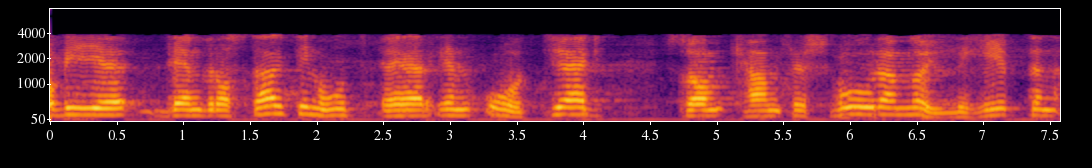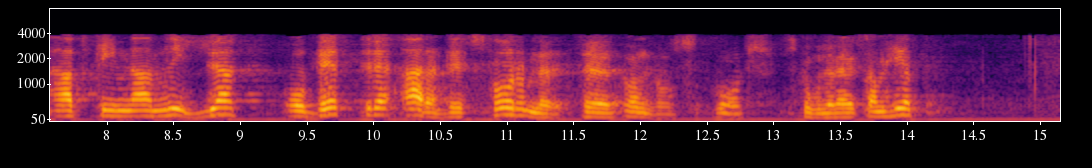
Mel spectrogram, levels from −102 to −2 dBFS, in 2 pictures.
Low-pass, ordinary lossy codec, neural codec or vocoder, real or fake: 7.2 kHz; AAC, 16 kbps; codec, 44.1 kHz, 2.6 kbps, SNAC; fake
